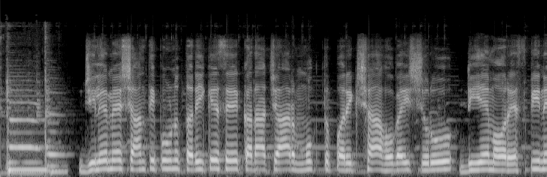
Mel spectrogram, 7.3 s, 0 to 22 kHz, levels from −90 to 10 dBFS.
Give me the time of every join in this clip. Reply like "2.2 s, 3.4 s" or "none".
0.9 s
